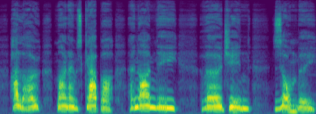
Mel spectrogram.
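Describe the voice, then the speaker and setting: A man's put-on character voice, extremely high in pitch. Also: fairly slow pace. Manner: zombie impression, groaning.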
